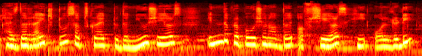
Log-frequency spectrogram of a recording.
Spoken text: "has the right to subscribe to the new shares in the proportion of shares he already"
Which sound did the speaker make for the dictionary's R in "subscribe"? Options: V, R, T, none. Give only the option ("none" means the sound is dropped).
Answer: R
